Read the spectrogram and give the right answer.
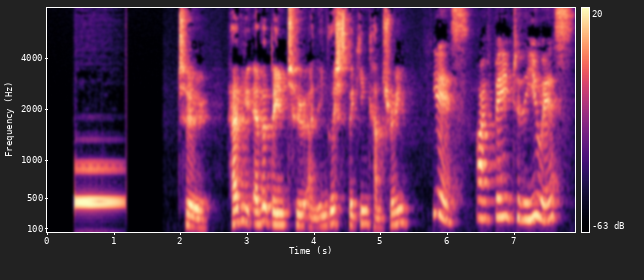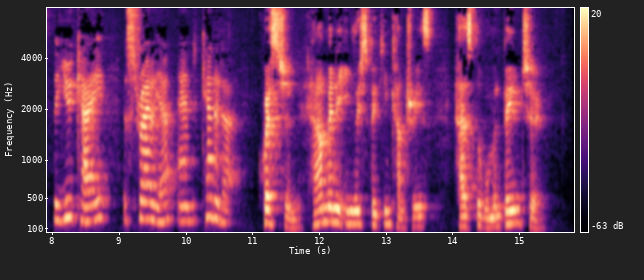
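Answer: Four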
